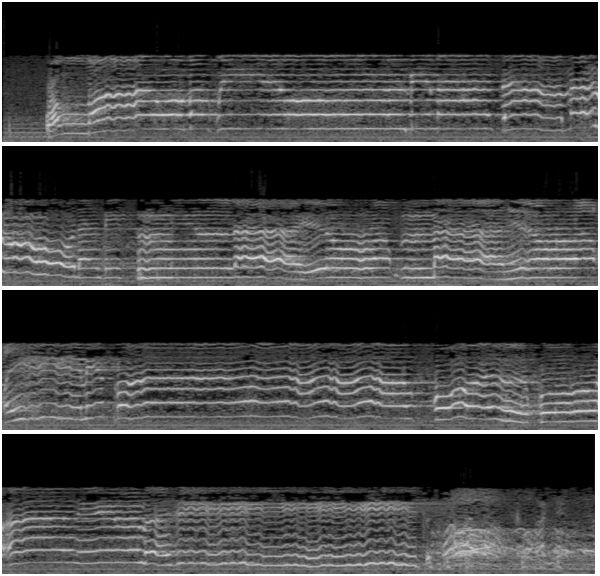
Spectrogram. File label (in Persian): فراز زیبا از سوره; ق; استاد شحات محمد انور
